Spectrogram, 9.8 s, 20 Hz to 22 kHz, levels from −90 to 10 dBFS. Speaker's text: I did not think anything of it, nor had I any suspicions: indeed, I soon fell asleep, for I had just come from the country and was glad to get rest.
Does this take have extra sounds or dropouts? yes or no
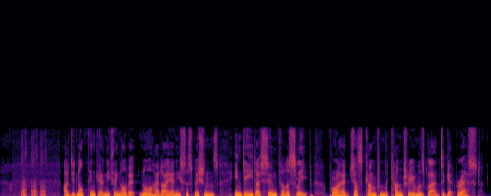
yes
